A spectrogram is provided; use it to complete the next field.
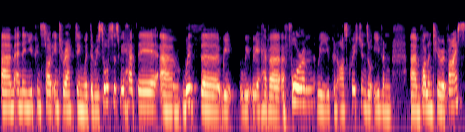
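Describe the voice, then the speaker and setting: In a South African accent, a woman speaks at a medium pitch and a moderate pace with fairly even intonation. She takes hardly any pauses. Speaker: community trainer. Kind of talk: online training presentation. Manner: hesitant, many fillers.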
